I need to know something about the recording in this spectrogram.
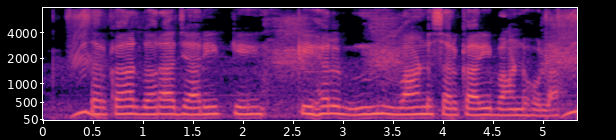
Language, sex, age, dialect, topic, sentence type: Bhojpuri, male, 31-35, Western, banking, statement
